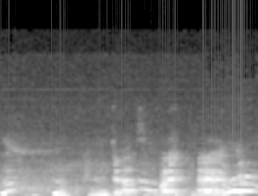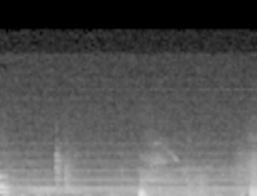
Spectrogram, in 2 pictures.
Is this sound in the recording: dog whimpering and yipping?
yes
